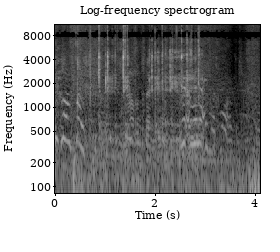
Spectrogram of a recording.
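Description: A quick run of small clicks and rattles about a second in, and a few more later, over voices talking in the background.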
